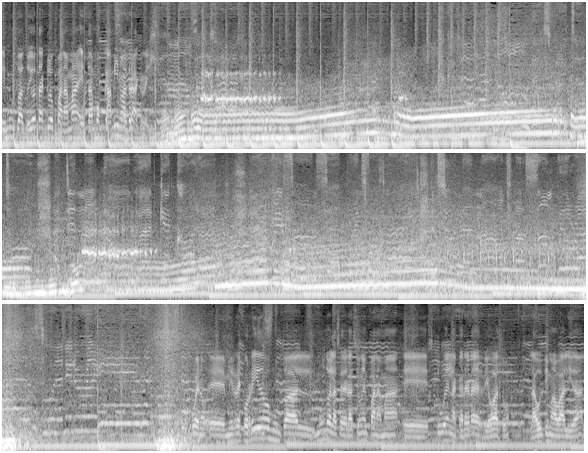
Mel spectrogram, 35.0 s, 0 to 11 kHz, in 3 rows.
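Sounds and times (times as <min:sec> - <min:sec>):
music playing: 0:00.0 - 0:35.0
car engine accelerating: 0:03.0 - 0:24.6, 0:25.9 - 0:27.7.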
